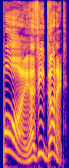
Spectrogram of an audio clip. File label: commentator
